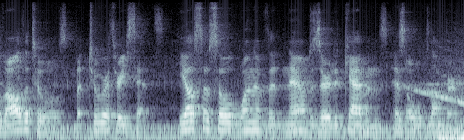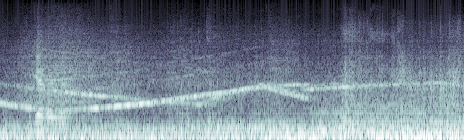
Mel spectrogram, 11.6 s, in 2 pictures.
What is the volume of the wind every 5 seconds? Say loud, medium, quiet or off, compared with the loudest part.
off, medium, loud.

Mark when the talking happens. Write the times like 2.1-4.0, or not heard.
0.0-6.7.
